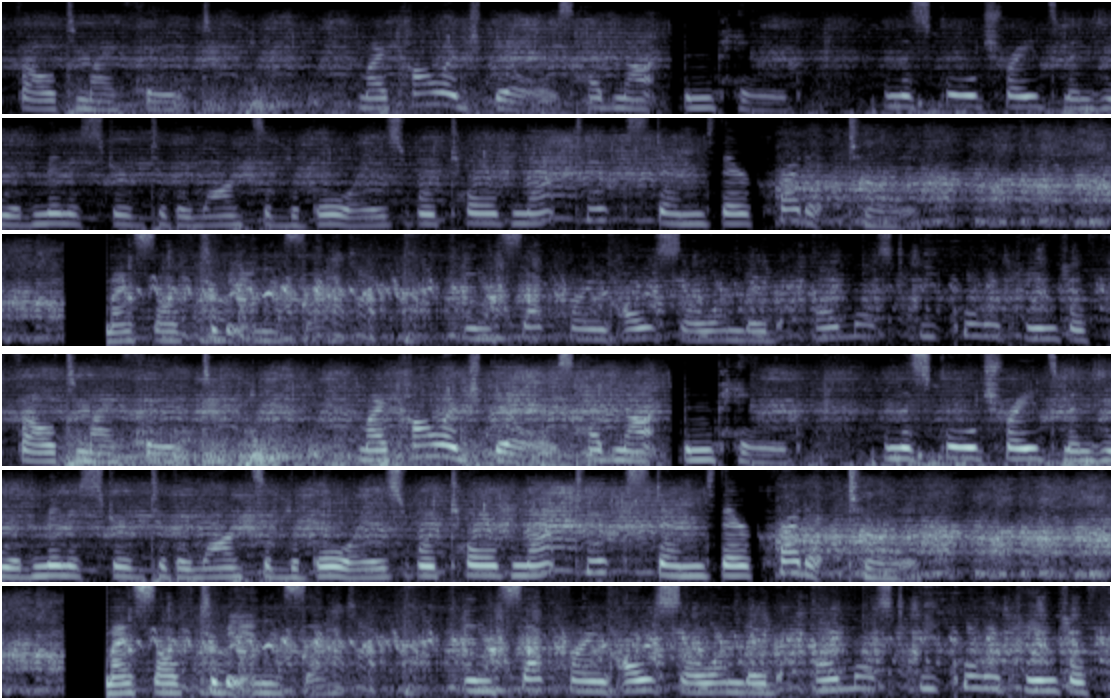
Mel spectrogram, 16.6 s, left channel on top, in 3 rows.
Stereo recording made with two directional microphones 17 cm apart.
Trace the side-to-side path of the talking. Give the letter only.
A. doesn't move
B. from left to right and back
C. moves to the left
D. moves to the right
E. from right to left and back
A.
